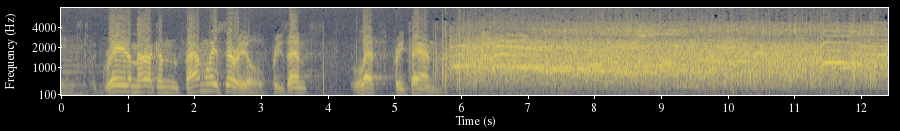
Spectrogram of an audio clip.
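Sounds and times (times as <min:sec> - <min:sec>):
speech: 0:00.6 - 0:03.8, 0:04.4 - 0:05.9
studio audience applauding: 0:05.6 - 0:12.3.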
